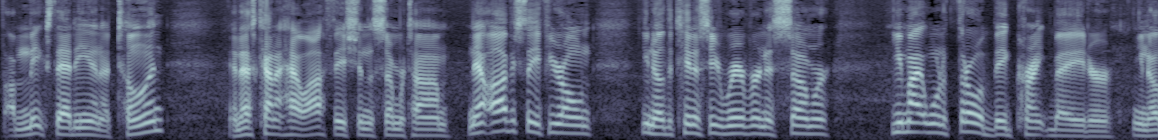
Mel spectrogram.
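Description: Male angler in his thirties, slightly high voice, dry close lapel sound, outdoors, easygoing teaching tone. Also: dry recording. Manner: loose, rambling, lots of fillers like "you know" and "kinda". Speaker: professional bass angler. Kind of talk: casual fishing tips to camera. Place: outdoors on a riverbank and boat deck. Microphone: lapel mic.

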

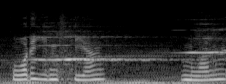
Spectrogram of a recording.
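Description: A woman voicing a boastful schoolkid in a cartoon, telling a scary story slowly and suspensefully, in halting, drawn-out phrases. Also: lightly acted. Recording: music behind the voice. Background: clear background music.

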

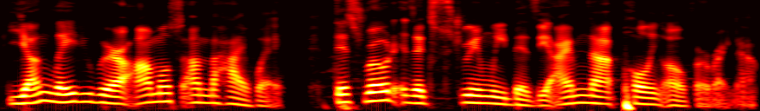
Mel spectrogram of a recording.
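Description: A woman's voice: low voice, lively intonation, brisk, no room sound, studio quality. A woman playing a weary, practical mother in a pretend-play story, firm and matter-of-fact. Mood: firm, patient. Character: weary, practical mom of a young girl.

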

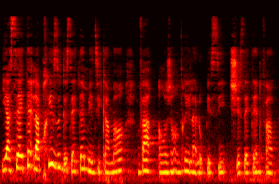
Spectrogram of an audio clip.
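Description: A woman in her thirties with a slight cold, hosting an advice vlog in a measured, emphatic way and pausing to search for words. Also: fairly low pitch, steady tone. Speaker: host of a natural health and hair care channel. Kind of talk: explanatory advice vlog addressed to the viewer. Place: small room at home, indoors.

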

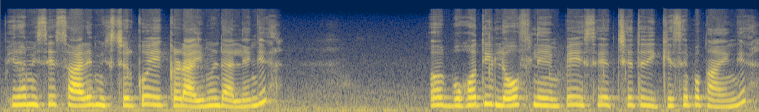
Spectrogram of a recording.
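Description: A young woman hosting a home cooking channel, calmly talking viewers through a recipe step by step and mixing English cooking terms into her speech. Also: high-pitched, normal speed, slight background noise. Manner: calm, instructive, mixes English cooking terms into Hindustani speech.

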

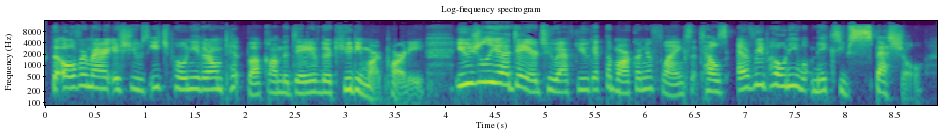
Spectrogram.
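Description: A woman plays a young unicorn mare telling her own story in an audiobook. She is chatty, wry and self-deprecating, at a medium pitch, in a very dry recording with no room sound. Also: dry recording, natural voice. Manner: conversational, wry, explaining. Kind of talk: first-person audiobook reading.

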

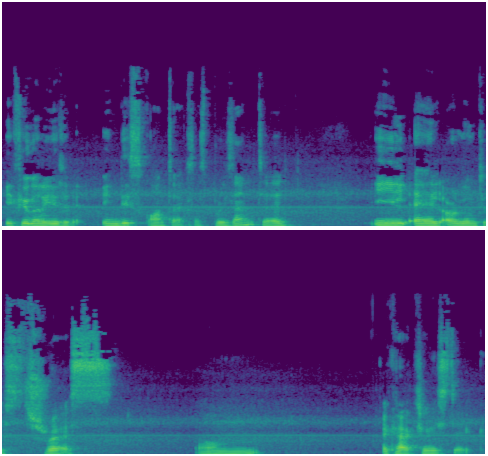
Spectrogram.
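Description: A slow, deliberate woman teaching French, her voice low and gravelly with a mellow, dark tone. She reads each textbook line aloud, then translates it plainly into English. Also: a little hiss or hum, poor audio. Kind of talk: screen-recorded textbook walkthrough.

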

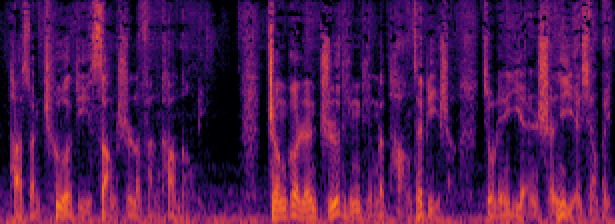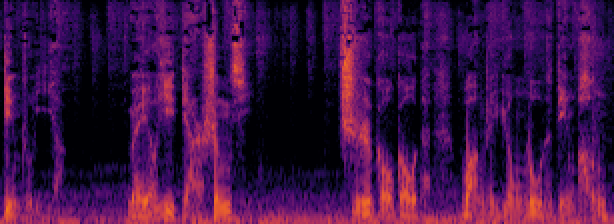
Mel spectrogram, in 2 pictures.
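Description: A man with a very low voice narrates a supernatural suspense story. His intonation swings widely and dramatically, with music playing underneath. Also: very animated, normal speed, vocal fry, mellow. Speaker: audiobook narrator.

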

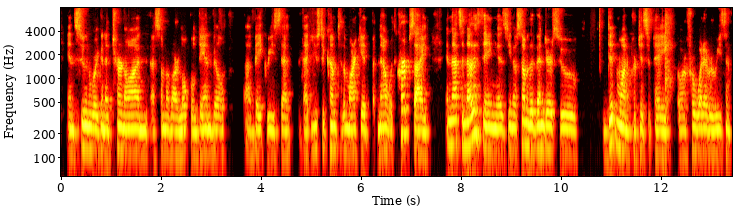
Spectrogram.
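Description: A man in his fifties speaks from a home room over a laptop webcam. His voice sits low and fairly flat, with a bright, forward edge. He rambles eagerly, full of fillers and restarts. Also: rough recording. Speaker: farmers market general manager. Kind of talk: casual video-call interview. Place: home room with shelves, indoors. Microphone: laptop webcam on video call.

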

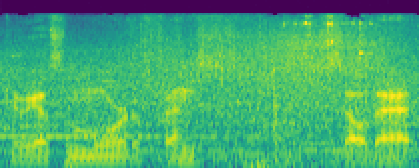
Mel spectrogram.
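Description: Nasal excitable young gamer guy. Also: lowish voice, normal speed, background noise. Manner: excitable, swears a lot. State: has a cold. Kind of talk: casual let's play commentary. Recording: loud game music behind.

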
